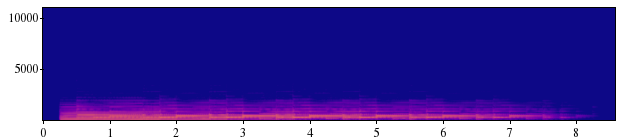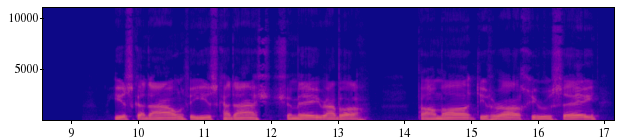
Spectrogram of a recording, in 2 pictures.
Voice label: Mourners Kaddish Ashkenazic Pronunciation; Sherut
